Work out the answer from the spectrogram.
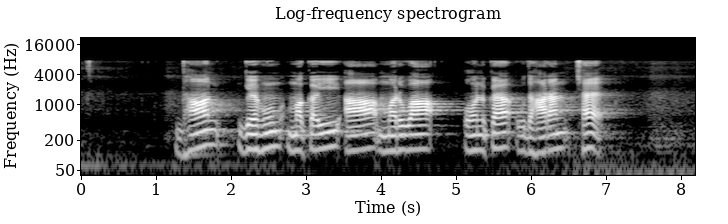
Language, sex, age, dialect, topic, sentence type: Maithili, male, 46-50, Bajjika, agriculture, statement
